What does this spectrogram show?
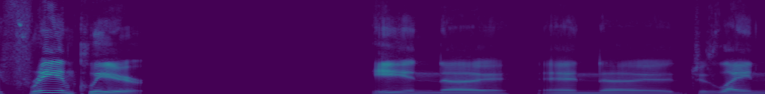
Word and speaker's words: Ghislaine: He and Ghislaine Maxwell, Ghislaine, that's how it's said, jeez.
